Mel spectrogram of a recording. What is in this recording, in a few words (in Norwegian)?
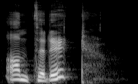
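"antærert", Hemsedal dialect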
